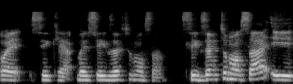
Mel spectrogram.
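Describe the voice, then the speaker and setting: A woman speaks at a fairly slow pace in a fairly high pitch. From southern France. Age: 20s. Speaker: UGC content creator. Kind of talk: interview. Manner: hesitant, many fillers.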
